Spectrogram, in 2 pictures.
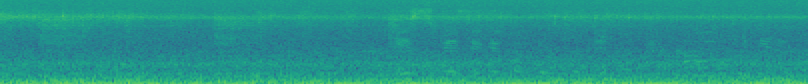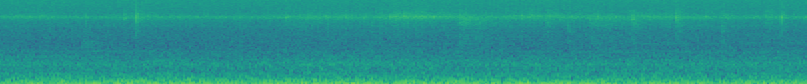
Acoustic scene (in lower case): car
